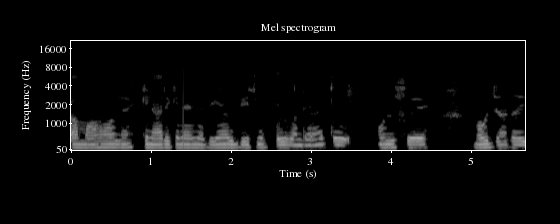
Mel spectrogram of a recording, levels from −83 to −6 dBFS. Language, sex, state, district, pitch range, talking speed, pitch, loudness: Hindi, male, Bihar, Gopalganj, 110-120 Hz, 200 wpm, 115 Hz, -44 LUFS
